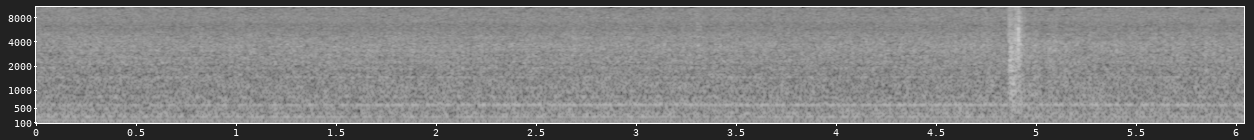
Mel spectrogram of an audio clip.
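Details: 1992 Jeep Cherokee with A/C on: steady buzzing whine at a fixed pitch over idle, intermittent, mostly at low RPM or after a quick RPM drop; caused by an overcharged A/C system letting liquid refrigerant reach the compressor.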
